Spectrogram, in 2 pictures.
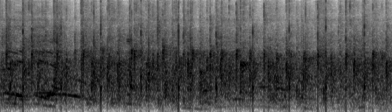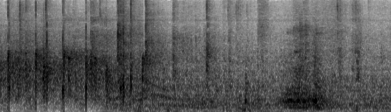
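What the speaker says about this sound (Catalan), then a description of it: "un fort aplaudiment, Carlota de Cera" Audience at a music school recital applauds a performer, a steady crackle of many hands clapping that fades out toward the end as a voice begins speaking.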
